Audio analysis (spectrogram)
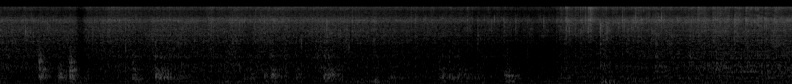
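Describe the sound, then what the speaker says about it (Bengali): Tomato, chilli and grated ginger stirred in a frying pan for a vegetarian papaya and mung dal dish, a steady soft sizzle with repeated spatula scrapes throughout, close and alone. "এবার আদাটা দিয়ে একটু নাড়াচাড়া করে নিলাম"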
